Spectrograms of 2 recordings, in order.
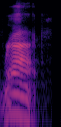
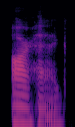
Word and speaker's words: Arhag: I keep wanting to say Rack. That's not how it's spelled. There's an H in there. Arhag.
